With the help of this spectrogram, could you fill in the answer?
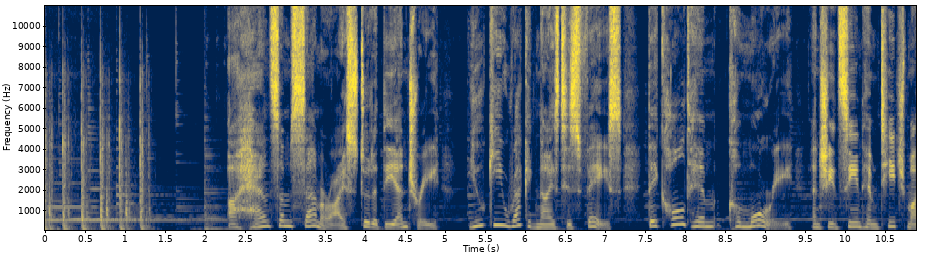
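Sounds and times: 
knocking on a wooden door: 0.0s - 1.5s
speech: 2.3s - 10.8s.

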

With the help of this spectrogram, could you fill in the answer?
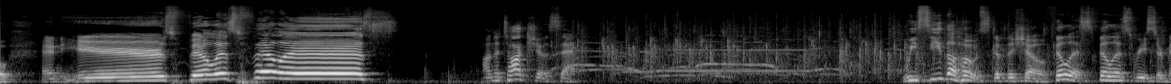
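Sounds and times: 
speech: 0.0s - 3.8s, 4.8s - 6.2s, 9.0s - 11.7s
polite applause from a talk show studio audience: 5.6s - 11.7s.

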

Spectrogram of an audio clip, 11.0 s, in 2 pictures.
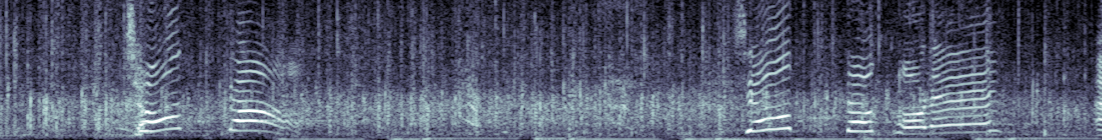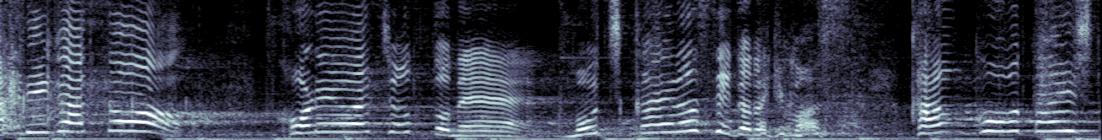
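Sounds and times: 
audience of students clapping: 0.0s - 6.2s
speech: 7.8s - 11.0s.

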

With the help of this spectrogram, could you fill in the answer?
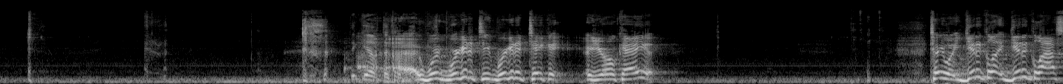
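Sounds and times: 
woman coughing: 1.4s - 1.8s, 3.0s - 4.2s
speech: 3.2s - 6.6s, 9.4s - 10.6s.

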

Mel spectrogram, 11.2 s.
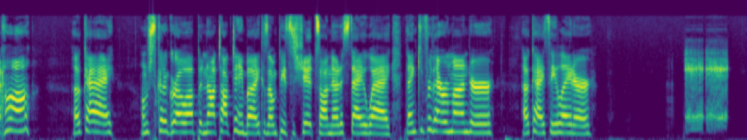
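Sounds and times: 
speech: 0.0s - 9.0s, 10.3s - 11.0s
fart machine fart sound: 10.3s - 11.0s.

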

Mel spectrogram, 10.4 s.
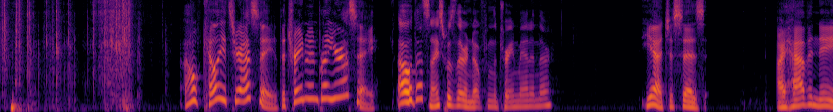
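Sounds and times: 
paper envelope tearing: 0.0s - 1.9s
paper envelope being opened, crinkling and rustling: 0.0s - 2.2s
speech: 2.3s - 7.0s, 8.0s - 8.9s, 9.7s - 10.4s.

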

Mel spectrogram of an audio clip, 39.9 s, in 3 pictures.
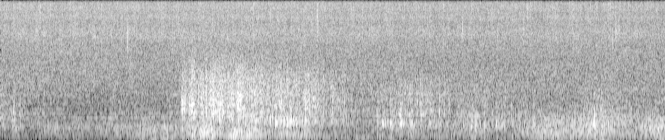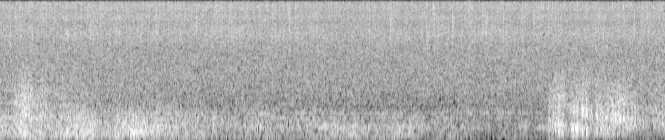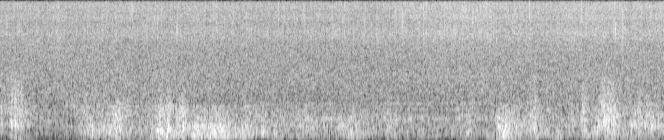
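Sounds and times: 
steady rain hiss in a storm: 0.0s - 39.8s
deep rolling thunder: 3.5s - 17.2s, 28.2s - 32.8s, 35.9s - 39.8s.

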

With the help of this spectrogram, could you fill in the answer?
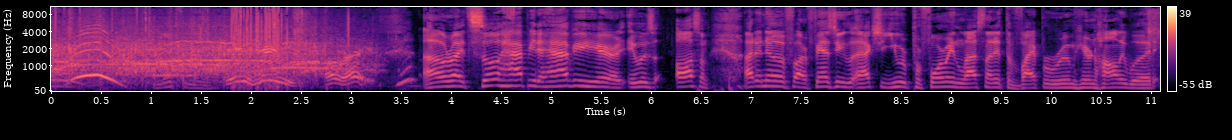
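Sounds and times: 
audience applause: 0.0s - 3.4s
speech: 2.8s - 11.0s.

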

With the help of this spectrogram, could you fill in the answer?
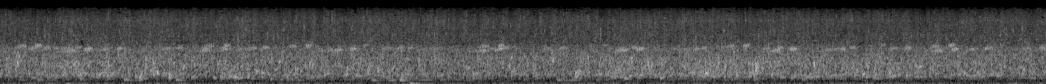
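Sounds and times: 
frogs chirping and croaking: 0.0s - 10.4s
trickling water: 0.0s - 10.4s.

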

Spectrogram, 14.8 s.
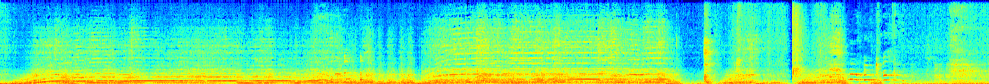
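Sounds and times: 
cat scratching records on DJ turntables: 0.1s - 13.3s
laughter: 4.7s - 5.8s, 12.4s - 14.8s.

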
